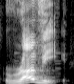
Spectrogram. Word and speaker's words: Ravi: Also, the correct pronunciation of the Indian name Ravi is Ravi, and an A letter in any South Asian language is pronounced as an uh sound, not ah or aw.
